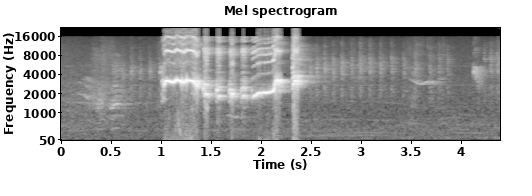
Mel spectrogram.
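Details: Orange-headed thrush kept in North Bali, Indonesia, singing to train and stimulate other birds. A single loud, tumbling phrase of clear whistles, harsh chips and rapid trills lasts about a second and a half, then quiet with faint notes.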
